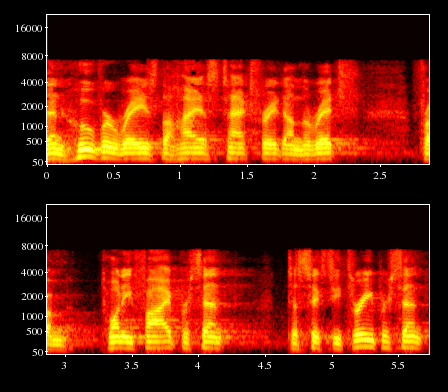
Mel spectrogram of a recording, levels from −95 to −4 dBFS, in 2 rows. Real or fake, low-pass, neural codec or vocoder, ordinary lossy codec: real; 7.2 kHz; none; AAC, 48 kbps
